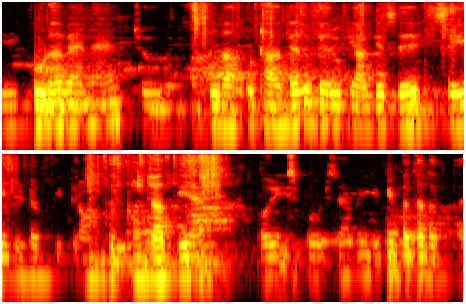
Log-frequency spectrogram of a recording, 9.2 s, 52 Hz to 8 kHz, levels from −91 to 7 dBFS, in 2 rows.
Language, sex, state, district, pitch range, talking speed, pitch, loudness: Hindi, male, Uttar Pradesh, Muzaffarnagar, 120-125 Hz, 115 wpm, 120 Hz, -20 LUFS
